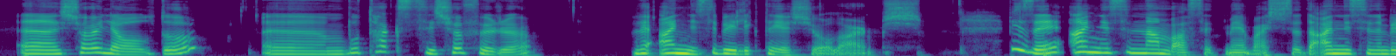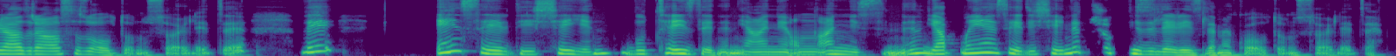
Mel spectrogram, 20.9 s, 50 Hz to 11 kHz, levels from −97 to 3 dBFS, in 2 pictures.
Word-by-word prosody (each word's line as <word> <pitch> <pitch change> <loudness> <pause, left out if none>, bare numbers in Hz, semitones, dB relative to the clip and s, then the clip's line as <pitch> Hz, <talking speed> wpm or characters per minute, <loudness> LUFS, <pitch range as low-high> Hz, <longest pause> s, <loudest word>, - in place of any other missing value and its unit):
Eee, 205 -1 +3
şöyle 255 -1 +1
oldu: 200 +7 -2 0.6
Imm, 185 -1 -4
bu 255 0 -3
taksi 315 -8 -4
şoförü 205 - -2 0.9
ve 230 - +5
annesi 225 -2 +6
birlikte 190 -3 +1
yaşıyorlarmış. 135 -1 -7 0.7
Bize, 275 - +5
annesinden 260 -6 +4
bahsetmeye 140 -3 -4
başladı. 130 +2 -6
Annesinin 215 -1 +3
biraz 195 -2 +2
rahatsız 180 +1 -3
olduğunu 130 -5 -6
söyledi 195 - -6 0.4
ve 335 +9 +1 0.8
en 290 +7 +6
sevdiği 195 - +1
şeyin, 200 +3 -1
bu 200 -5 -4
teyzenin 220 - +2
-yani 150 -1 -4
onun 160 +1 -5
annesinin 180 - 0
yapmayı 230 +3 +3
en 270 0 +5
sevdiği 215 -8 -1
şeyin 210 +4 +1
de - - 0
Türk 250 -3 -10
dizileri 160 -9 +1
izlemek 125 0 -3
olduğunu 120 +1 -7
söyledi. 120 -1 -9
200 Hz, 110 wpm, -23 LUFS, 160-235 Hz, 0.9 s, annesi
